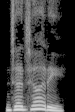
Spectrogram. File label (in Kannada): "ಜಜ್ಜರ", Kannada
